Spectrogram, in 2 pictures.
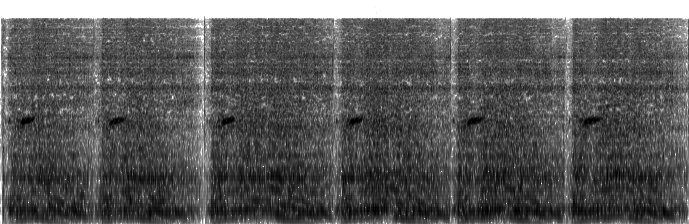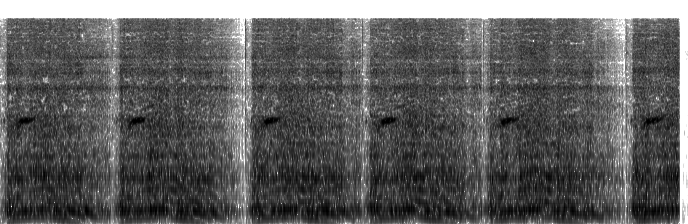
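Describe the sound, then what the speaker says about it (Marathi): A mixer grinder whirs loudly in repeated short bursts, switching on and off in a steady rhythm of roughly one-second pulses, with no voices. "आता आपण मिक्सर बंद चालू बंद चालू अशा कंडिशन मध्ये"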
